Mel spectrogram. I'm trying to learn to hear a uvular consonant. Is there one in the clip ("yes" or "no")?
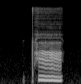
no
